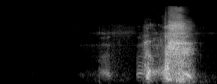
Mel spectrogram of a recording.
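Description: A man sneezing once: a short build-up about a second in, then one loud burst that stops just before the end.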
